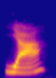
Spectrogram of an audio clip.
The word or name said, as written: 牙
